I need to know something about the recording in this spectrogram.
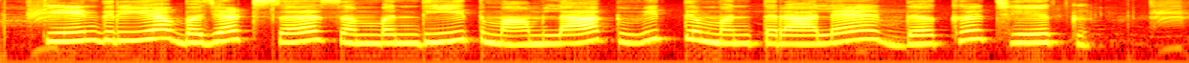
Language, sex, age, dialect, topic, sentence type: Magahi, female, 18-24, Northeastern/Surjapuri, banking, statement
